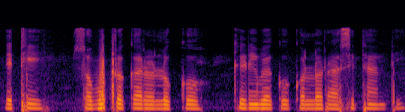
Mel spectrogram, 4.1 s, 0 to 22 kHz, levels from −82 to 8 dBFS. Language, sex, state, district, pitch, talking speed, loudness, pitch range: Odia, male, Odisha, Nuapada, 145 Hz, 105 wpm, -21 LUFS, 140-150 Hz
